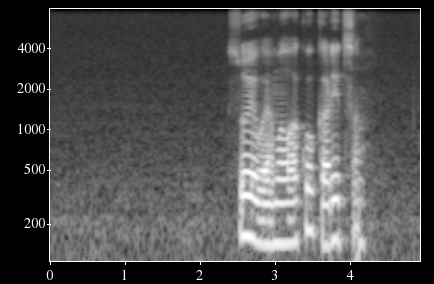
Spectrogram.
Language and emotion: Russian, neutral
